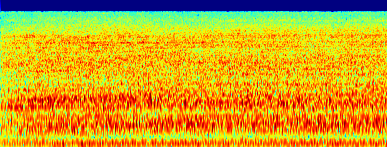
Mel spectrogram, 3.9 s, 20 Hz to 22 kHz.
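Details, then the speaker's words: 1968 Ford Torino V8 after start-up, with the added electric fuel pump audible. A smooth, even low rumble with no misfires, ticks or knocks as it idles down to the correct speed after starting: a normal idle. "see it idles down it once it it starts up and then it idles down to where it needs to be just like it should be"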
